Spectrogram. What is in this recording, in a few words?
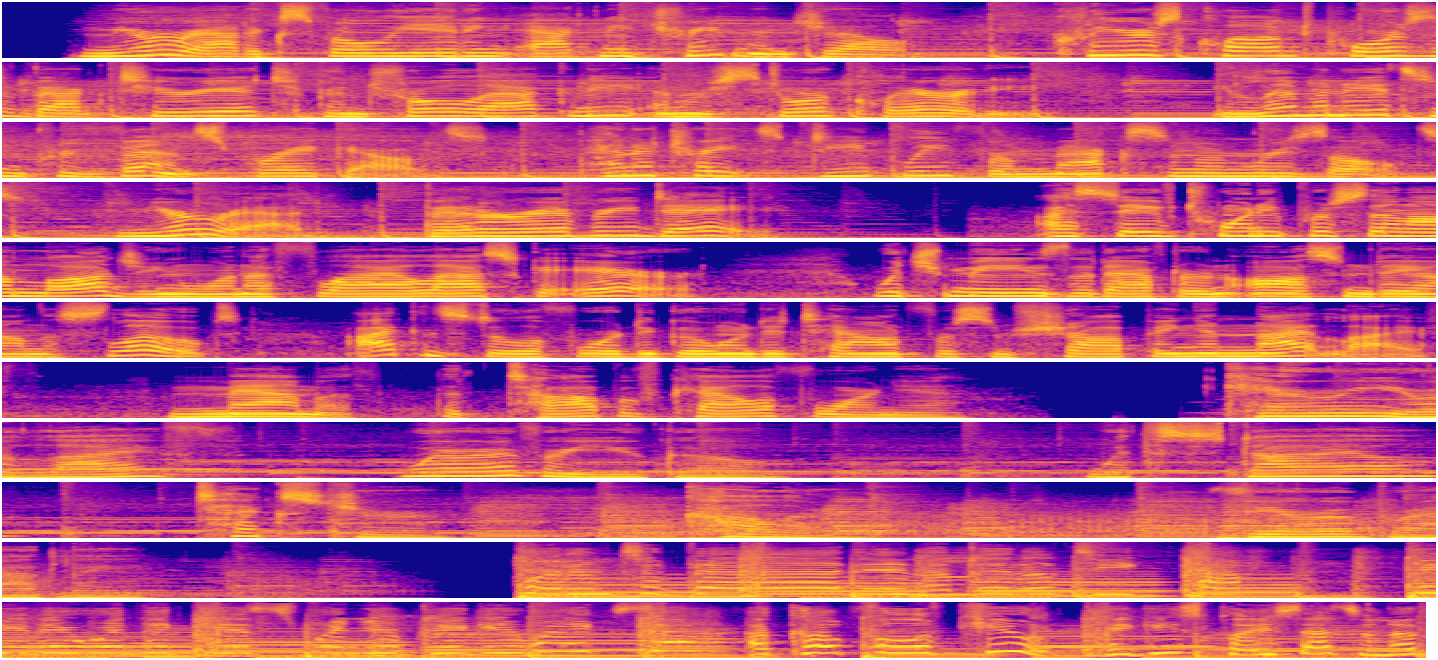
Commercial VO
